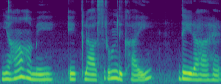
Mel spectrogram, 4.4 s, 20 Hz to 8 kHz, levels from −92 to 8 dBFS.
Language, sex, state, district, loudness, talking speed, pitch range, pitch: Hindi, female, Chhattisgarh, Raipur, -14 LUFS, 120 wpm, 185-225 Hz, 200 Hz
